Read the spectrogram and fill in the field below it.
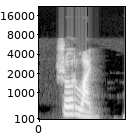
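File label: "шӧрлань", Komi, female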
